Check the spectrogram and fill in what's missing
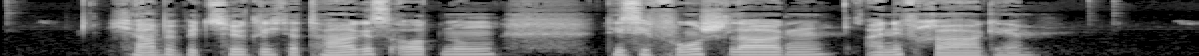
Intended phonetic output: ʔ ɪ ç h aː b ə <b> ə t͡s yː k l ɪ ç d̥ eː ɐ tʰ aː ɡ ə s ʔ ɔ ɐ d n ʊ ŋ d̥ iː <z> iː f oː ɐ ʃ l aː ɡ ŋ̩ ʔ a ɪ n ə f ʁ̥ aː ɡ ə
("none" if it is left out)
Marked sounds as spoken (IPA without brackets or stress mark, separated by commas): b, z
